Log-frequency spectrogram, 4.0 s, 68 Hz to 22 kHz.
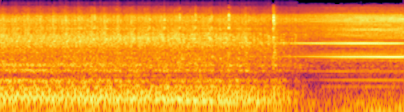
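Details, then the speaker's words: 1962 Ford F-350, off the road 24 years, engine rebuilt by owner: lumpy, uneven loping idle for a few seconds, then abrupt cut-out; rough idle then stalling, cause unknown, owner suspects it may be out of gas. "Anyway, not sure why it died. It might actually be out of gas."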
